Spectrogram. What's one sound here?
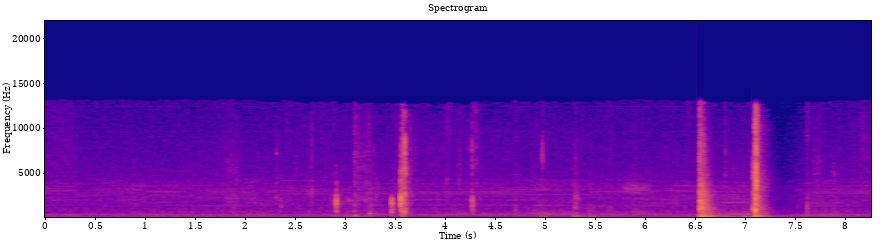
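Plastic cup lids click and rustle as they are handled close by.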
